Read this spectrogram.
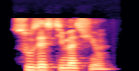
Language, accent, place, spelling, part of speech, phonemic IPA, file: French, France, Lyon, sous-estimation, noun, /su.z‿ɛs.ti.ma.sjɔ̃/, LL-Q150 (fra)-sous-estimation.wav
- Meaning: underestimation; underestimate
